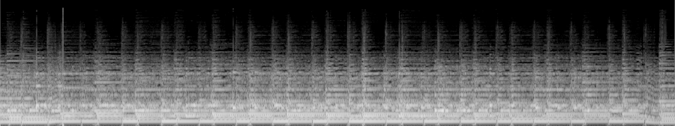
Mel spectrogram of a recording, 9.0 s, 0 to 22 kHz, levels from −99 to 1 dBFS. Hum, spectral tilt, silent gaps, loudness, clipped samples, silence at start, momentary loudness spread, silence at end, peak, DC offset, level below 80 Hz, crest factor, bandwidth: none; -11 dB/octave; none; -16 LUFS; under 0.1%; 0 s; 5 LU; 0 s; -2 dBFS; under 0.1%; -46 dBFS; 12 dB; 4 kHz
